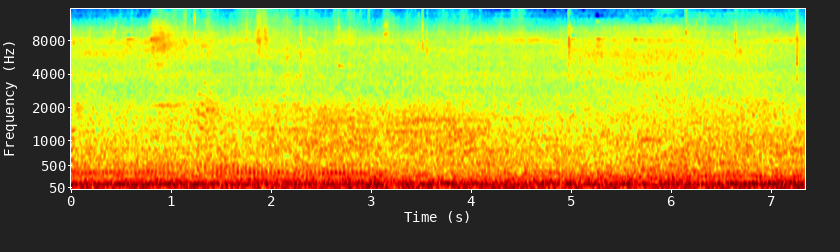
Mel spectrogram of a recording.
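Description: Steady low rumble of a running engine with an even outdoor hiss over it, and a few faint light clicks.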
